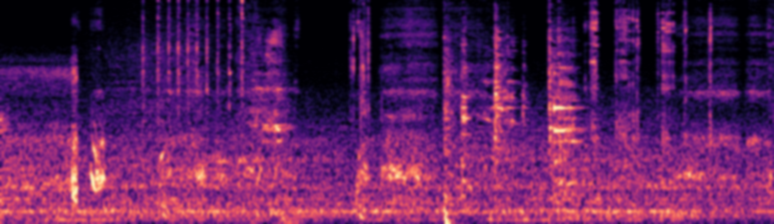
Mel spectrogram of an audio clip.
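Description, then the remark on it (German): Metallic clanks and scraping as a part is coupled onto a buggy's hitch during a storm, a few sharp knocks spaced irregularly over a steady roar of strong wind. “wir kuppeln das Teil jetzt an den Buggy an und hoffen, dass wir gegen den Sturm ankommen.”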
